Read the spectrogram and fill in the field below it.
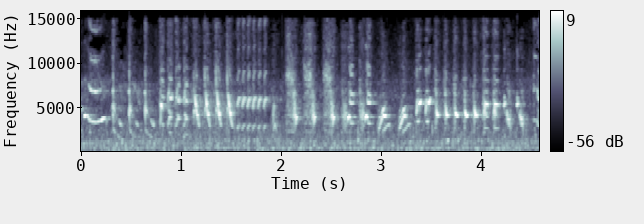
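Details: Sustained high song of a Red siskin, the species breeders used to put red pigmentation into the domestic canary: dense rapid chirps mixed with brief buzzy trills and twittering phrases throughout.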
